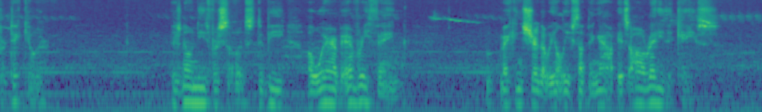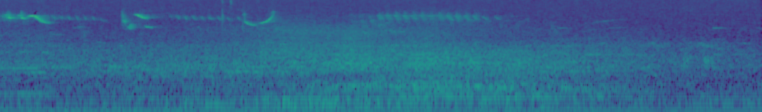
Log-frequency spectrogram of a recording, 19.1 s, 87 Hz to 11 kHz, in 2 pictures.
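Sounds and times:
bird trilling calls: 0.0 - 1.2, 2.0 - 13.1
steady low hum: 0.0 - 19.0.

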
